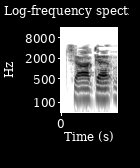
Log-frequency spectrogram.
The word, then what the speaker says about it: Chaga: Chaga rhymes with Gaga.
